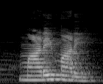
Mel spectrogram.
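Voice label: slowly, Kera Mundari, female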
